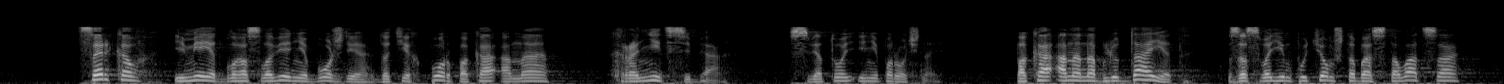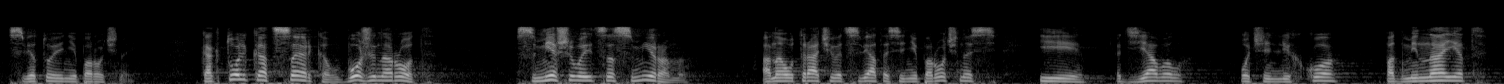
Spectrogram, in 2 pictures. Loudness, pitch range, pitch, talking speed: -28 LUFS, 135-175 Hz, 155 Hz, 85 wpm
